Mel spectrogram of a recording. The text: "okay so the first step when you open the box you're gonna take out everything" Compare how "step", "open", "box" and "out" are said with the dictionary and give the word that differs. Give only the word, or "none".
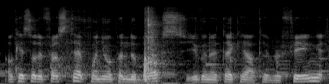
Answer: none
